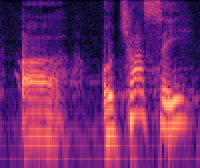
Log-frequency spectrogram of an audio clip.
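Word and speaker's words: Oxaci: And he says, Ochasi, that's O-X-A-C-I, is St.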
